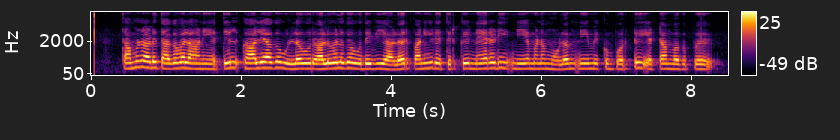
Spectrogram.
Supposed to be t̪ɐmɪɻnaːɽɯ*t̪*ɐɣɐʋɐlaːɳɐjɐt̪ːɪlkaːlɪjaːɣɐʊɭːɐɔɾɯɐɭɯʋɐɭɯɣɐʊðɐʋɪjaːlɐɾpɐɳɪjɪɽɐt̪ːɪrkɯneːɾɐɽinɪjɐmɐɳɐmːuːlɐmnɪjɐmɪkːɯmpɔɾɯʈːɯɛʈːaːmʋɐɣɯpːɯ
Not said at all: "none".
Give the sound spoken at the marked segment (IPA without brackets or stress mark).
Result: t̪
